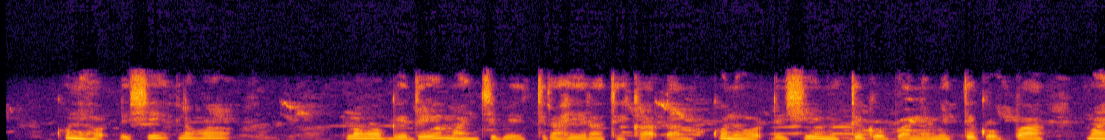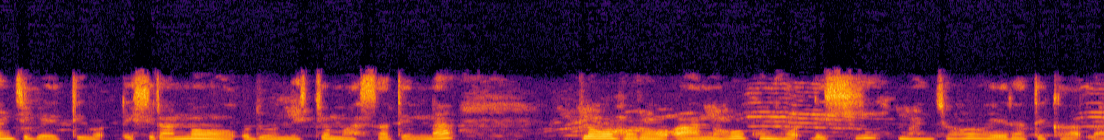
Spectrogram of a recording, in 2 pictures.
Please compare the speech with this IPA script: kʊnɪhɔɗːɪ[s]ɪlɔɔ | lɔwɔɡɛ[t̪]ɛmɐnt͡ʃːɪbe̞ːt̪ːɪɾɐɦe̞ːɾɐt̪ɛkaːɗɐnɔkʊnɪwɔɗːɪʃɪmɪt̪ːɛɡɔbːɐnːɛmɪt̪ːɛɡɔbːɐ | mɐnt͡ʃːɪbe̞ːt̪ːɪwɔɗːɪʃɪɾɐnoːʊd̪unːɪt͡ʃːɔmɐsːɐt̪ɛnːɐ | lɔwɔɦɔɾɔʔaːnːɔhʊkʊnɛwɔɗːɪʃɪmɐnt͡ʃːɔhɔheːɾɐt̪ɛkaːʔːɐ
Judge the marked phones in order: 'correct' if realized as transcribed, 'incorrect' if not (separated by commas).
incorrect, incorrect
